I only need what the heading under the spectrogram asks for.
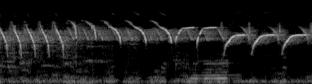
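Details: Canary singing a long, energetic song used to prompt other canaries to sing: rapid descending whistled sweeps in quick series, then slower rising-falling slurred notes, with a faint low hum underneath.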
